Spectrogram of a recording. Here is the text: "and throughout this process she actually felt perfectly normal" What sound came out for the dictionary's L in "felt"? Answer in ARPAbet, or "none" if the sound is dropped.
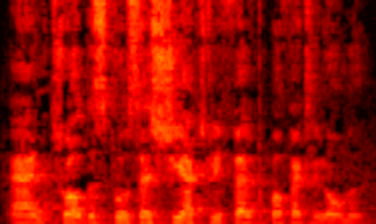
L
